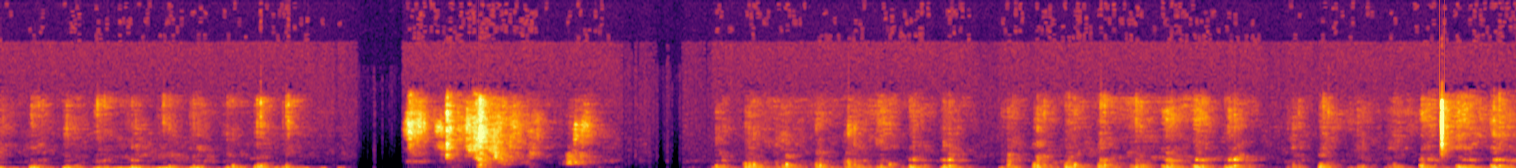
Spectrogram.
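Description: Fingertips tap and lightly scratch across the top page of a stack of printed paper sheets in an open ring binder lying flat on a desk. Rapid, soft, dull taps with a low thump run in a loose rhythm, broken by a brief pause and a brighter, papery scratch and rustle. The steady tapping then resumes.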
